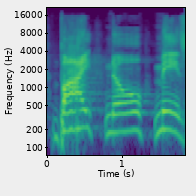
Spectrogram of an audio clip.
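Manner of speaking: By no means drawn out very slowly, each word weighted; slow it right down and plant each word; emphatic. Acted. Preacher quotes Paul's answer, very slow and emphatic. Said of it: "This is incredibly emphatic".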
